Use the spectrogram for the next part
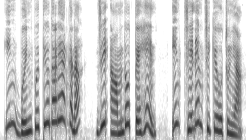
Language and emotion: Santali, disgusted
